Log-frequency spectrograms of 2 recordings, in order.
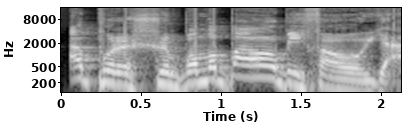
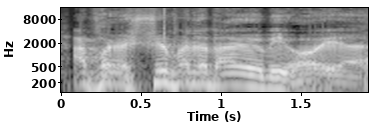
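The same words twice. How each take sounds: First: Higher, badly faked Australian; Australian accent slipping towards pirate; attempted Australian accent. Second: Hammed-up pirate voice. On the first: Host trying Australian once more, mock Australian accent. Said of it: "That's like a pirate". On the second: Host showing what a pirate is, pirate voice. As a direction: growl it like a cartoon pirate. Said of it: "a pirate is".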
